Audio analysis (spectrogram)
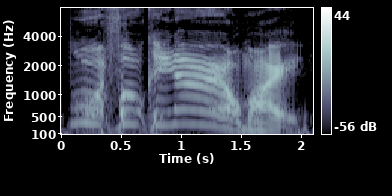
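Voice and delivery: hammed-up Peaky Blinders British accent. Shown as a demonstration. Comic auditioning for Peaky Blinders, exaggerated British accent. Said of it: "I can do a great British accent".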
